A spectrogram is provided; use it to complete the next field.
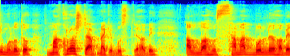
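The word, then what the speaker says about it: اللَّهُ الصَّمَدُ: যে হরফটা দেখতে পাচ্ছি এটার নাম হচ্ছে সদ আল্লাহুস সামাদ বলুন তো একটু আমার সাথে আল্লাহুস সামাদ আমি তিনটা বলি দেখি তো তিনটা উচ্চারণ করব আপনি কোনটা সওয়াব দিয়ে বলেছি আপনি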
